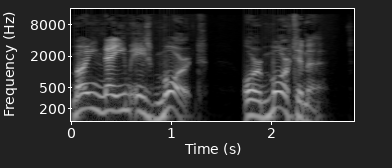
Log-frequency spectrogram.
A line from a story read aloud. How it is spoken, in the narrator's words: said Mort angrily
